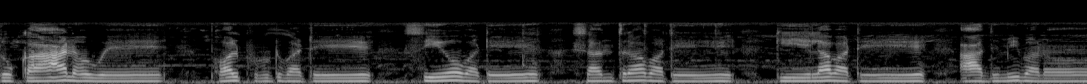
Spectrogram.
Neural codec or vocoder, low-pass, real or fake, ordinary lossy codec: none; 7.2 kHz; real; MP3, 48 kbps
